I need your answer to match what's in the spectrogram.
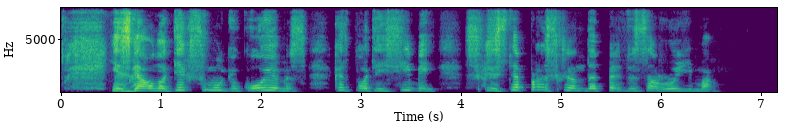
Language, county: Lithuanian, Kaunas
